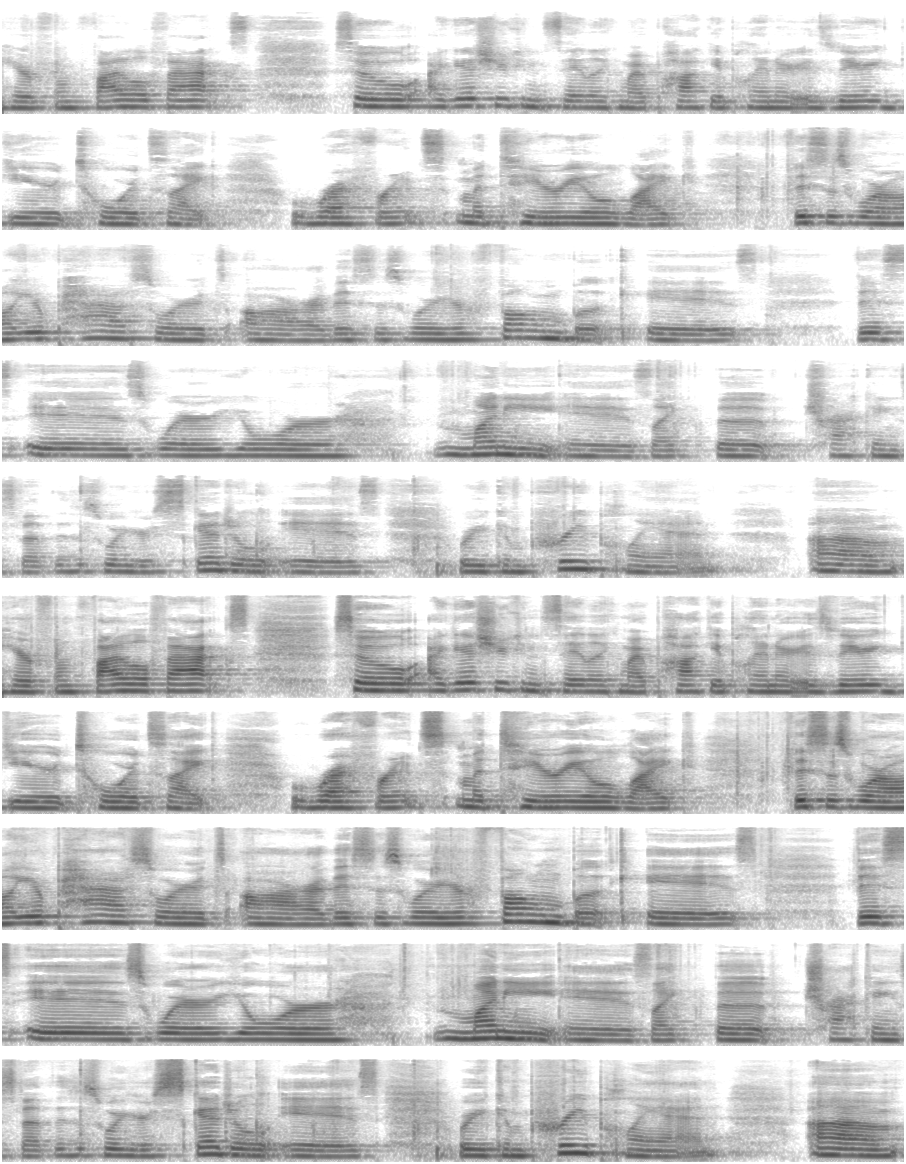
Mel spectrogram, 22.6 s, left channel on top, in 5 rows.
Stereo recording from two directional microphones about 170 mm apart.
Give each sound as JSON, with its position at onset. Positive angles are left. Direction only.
{"t": 0.0, "sound": "a woman's voice", "side_deg": -30}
